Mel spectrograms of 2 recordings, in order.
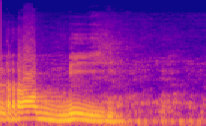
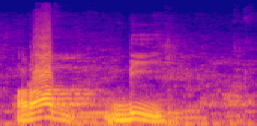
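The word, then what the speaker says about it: رَبِّ: Fasalli li rabbika. Ya, li rabbika. Ra-nya juga tebal. Nah, ketemu ba, rabbi. Jangan li rabbi. Li rabbi harus syiddah. Karena itu ada syiddah itu, kuat. Ya. Rabbi. Jangan rabbi. Tapi rabbi.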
